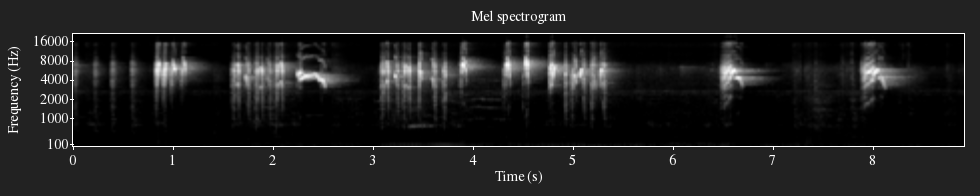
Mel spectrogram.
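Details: Olive-backed sunbird singing energetically with rich varied fill-ins, recorded as a lure to make other sunbirds sing: dense chattering bursts of very high chips and trills, then two isolated sharp phrases, with a faint low rumble.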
